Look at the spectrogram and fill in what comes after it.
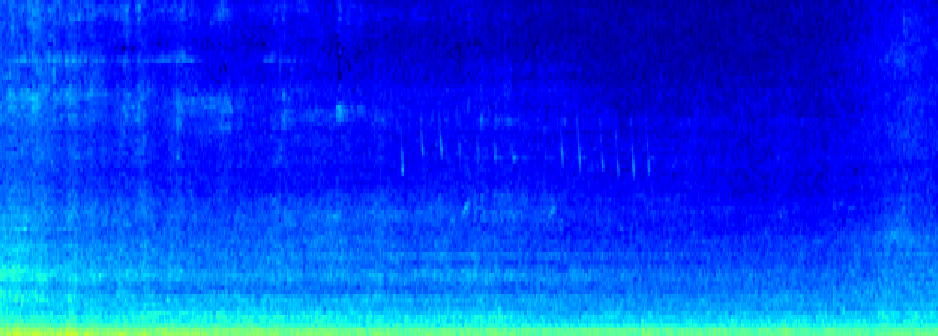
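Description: Cement freight train running along the track, a steady rumble of wagons slowly fading. A low steady hum comes in during the second half.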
